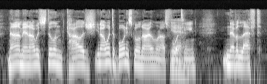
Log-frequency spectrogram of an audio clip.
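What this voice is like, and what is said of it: New York accent. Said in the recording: “I'm an Irish comic with a New York accent.”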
